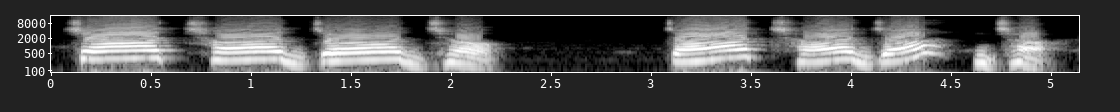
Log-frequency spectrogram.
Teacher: च छ ज झ इनको बोलने में हमारी जीवा जो है वह हमारे तालू को छूती है इसी के लिए इसको बोलते हैं ताल वर्ण तो इस हमारा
